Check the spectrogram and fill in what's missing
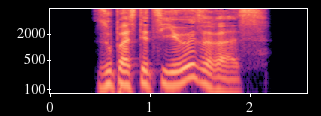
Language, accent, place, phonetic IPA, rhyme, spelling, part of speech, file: German, Germany, Berlin, [zupɐstiˈt͡si̯øːzəʁəs], -øːzəʁəs, superstitiöseres, adjective, De-superstitiöseres.ogg
- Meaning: strong/mixed nominative/accusative neuter singular comparative degree of superstitiös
